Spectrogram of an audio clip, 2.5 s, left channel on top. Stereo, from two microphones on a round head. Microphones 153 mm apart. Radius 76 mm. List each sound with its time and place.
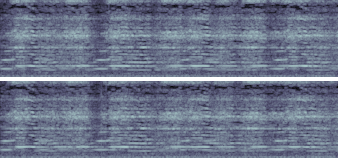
Only background noise.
